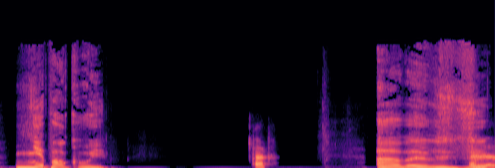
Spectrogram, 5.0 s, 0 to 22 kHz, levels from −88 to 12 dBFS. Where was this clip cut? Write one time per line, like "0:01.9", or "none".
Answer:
none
